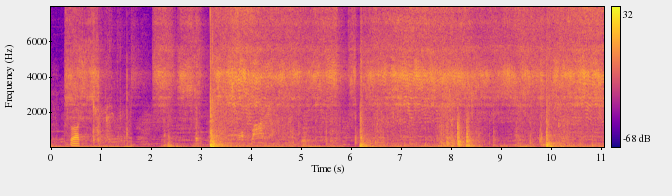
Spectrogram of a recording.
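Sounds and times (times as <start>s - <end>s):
bike hub clicking: 0.2s - 11.0s
bike knocking on wooden ramps: 3.2s - 11.0s.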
